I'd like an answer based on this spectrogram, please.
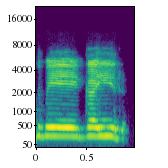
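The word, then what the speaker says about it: द्वेगैर्: So Harsha, Marsha, Bhayo, Dve, Gair is Gay, just gay, the gay. I, yeah, the I syllable in that word.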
